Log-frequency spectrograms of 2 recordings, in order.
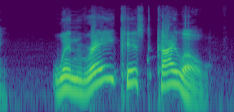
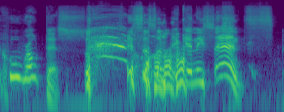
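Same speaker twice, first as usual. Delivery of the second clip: normal talking voice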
